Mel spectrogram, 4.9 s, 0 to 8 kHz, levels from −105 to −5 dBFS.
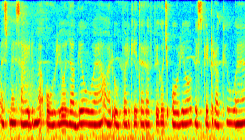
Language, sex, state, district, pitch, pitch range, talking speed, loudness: Hindi, female, Chhattisgarh, Rajnandgaon, 240 Hz, 230-250 Hz, 220 wpm, -14 LUFS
